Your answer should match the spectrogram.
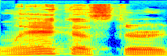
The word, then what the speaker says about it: Lancaster: Well, the first thing I guess is to remind you that Lancaster does not rhyme with disaster. It's Lancaster, not Lancaster, as the natives make.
